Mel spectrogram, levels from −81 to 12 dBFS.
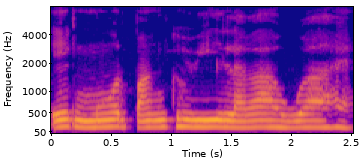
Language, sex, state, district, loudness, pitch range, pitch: Hindi, male, Bihar, Muzaffarpur, -13 LUFS, 155-160 Hz, 155 Hz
